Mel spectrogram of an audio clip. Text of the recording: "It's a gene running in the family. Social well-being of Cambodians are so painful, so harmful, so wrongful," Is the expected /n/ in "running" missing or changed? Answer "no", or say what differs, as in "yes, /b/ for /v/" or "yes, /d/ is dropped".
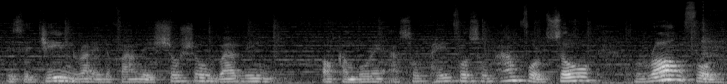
yes, /n/ is dropped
